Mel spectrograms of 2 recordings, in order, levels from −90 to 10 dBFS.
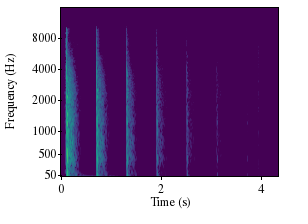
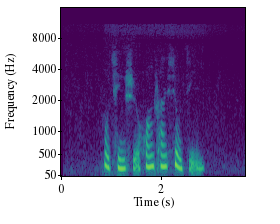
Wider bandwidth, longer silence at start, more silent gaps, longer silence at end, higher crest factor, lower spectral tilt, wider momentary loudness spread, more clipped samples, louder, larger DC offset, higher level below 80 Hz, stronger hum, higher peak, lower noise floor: first, 10.5 kHz vs 5 kHz; second, 0.1 s vs 0.85 s; neither; first, 3.05 s vs 0.85 s; first, 34 dB vs 14 dB; second, -3 dB/octave vs -10 dB/octave; first, 20 LU vs 12 LU; neither; second, -27 LUFS vs -20 LUFS; neither; first, -50 dBFS vs -56 dBFS; neither; first, 0 dBFS vs -6 dBFS; first, -83 dBFS vs -65 dBFS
